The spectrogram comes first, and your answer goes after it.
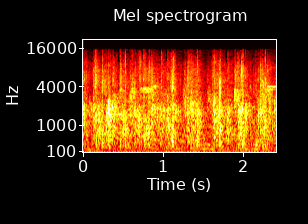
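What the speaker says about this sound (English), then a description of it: "Let's keep that round of applause going." Applause at a golden anniversary celebration for the University of Nairobi medical class of 1978, steady dense clapping from a crowd indoors, sustained and moderately loud.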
